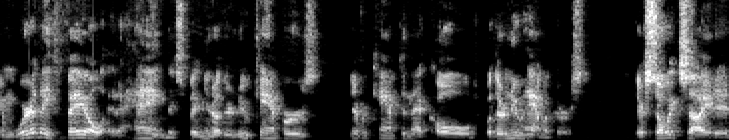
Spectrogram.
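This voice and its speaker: Using a plain, everyday voice, a man with a fairly high pitch speaks at a moderate pace with lively intonation. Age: 60s. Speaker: backpacking YouTuber. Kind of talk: podcast interview.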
